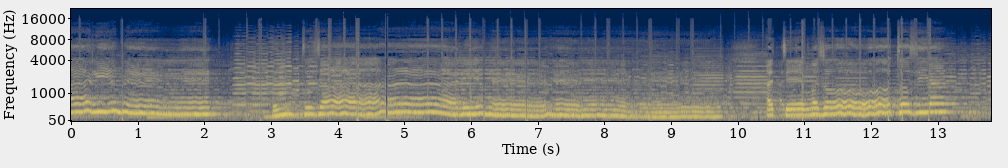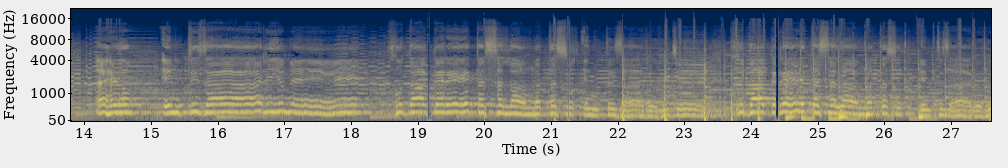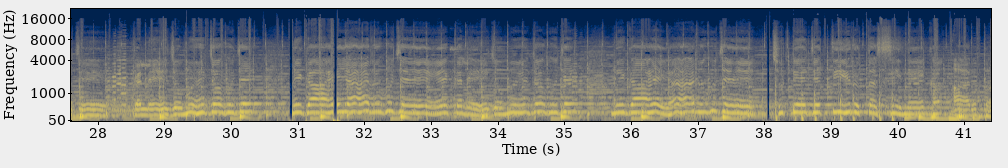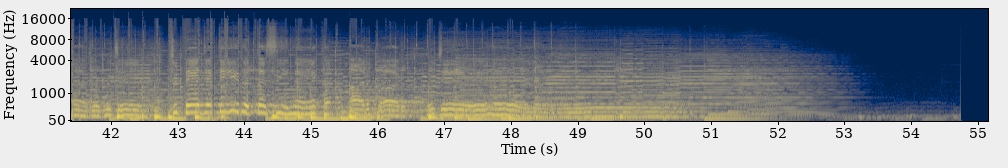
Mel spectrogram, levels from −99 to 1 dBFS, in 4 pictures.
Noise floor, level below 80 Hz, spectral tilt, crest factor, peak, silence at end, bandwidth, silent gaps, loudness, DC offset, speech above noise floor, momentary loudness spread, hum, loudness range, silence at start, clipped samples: -52 dBFS; -42 dBFS; -7 dB/octave; 16 dB; -2 dBFS; 1.9 s; 13 kHz; none; -19 LUFS; under 0.1%; 35 dB; 9 LU; none; 5 LU; 0 s; under 0.1%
